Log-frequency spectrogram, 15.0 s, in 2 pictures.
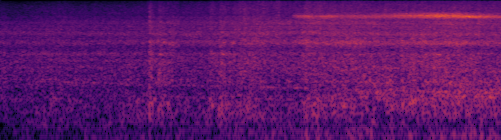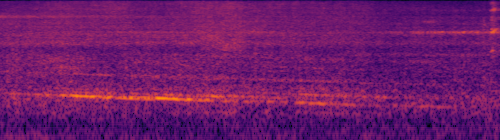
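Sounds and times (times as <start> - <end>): high thin squeal: 4.4 - 7.6.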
